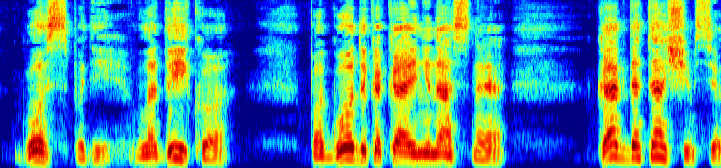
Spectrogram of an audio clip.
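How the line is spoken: Sighing. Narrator (Russian): вздохнула Марья Дмитриевна

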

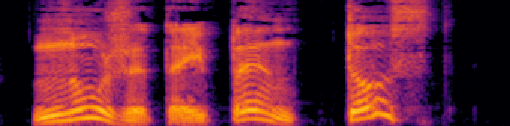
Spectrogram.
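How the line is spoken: Exclaiming amid laughter. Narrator (Russian): воскликнул среди общего хохота

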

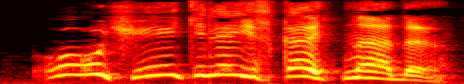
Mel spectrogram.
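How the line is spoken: Squeaky voice. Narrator (Russian): пищал Никита

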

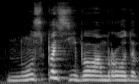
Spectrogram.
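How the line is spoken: Grumbled. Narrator (Russian): пробурчал

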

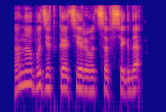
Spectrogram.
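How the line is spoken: Smirking snort. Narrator (Russian): хмыкнула Бон

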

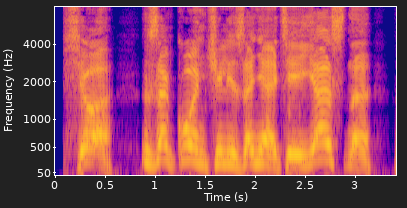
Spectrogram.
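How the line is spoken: Yelling. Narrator (Russian): заорала

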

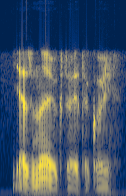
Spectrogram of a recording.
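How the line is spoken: Calm reply. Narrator (Russian): спокойно отвечал Симеон

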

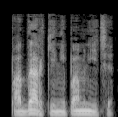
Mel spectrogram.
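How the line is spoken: Whisper. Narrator (Russian): Деламбро шепнул

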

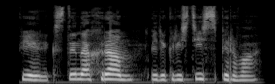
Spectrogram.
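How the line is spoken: Calm tone. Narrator (Russian): спокойно сказал его господин

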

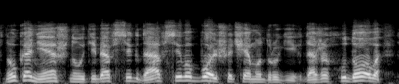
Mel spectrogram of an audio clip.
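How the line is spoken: Mother's heated shout. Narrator (Russian): Мать запальчиво крикнула

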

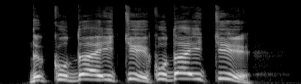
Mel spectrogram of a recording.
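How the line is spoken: Yelling over howling wind. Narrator (Russian): Перекрывая вой ветра, заорал снабженец

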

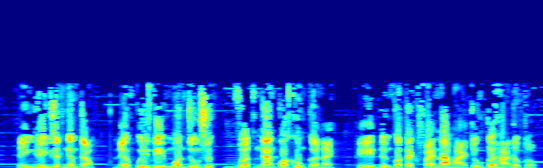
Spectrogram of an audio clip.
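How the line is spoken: Stern voice. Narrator (Vietnamese): Vương Quán Trung nghiêm giọng

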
